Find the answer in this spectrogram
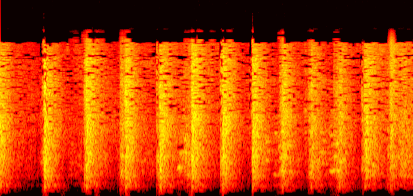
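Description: A regular series of sharp smacks, about two a second, fading a little toward the end, from the action in a pro-wrestling training ring: strikes, stomps or rhythmic clapping.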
